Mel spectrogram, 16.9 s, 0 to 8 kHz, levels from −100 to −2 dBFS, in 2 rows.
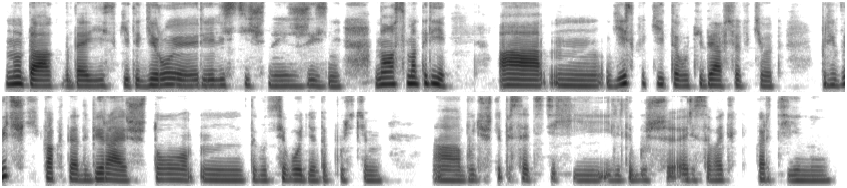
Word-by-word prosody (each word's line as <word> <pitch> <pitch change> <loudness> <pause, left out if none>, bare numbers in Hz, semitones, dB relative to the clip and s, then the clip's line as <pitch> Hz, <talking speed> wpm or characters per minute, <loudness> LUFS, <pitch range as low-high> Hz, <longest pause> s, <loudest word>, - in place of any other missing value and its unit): Ну 190 +1 +6
да, 145 -3 +8
когда 145 0 0
есть 145 0 -1
какие-то 155 0 -5
герои 155 0 +3
реалистичные 150 -1 -2
из - - -6
жизни. 135 -2 -4 0.3
Но 180 +3 +6
а - - +7
смотри, 195 -4 +5 0.5
а, 155 -1 +9
м, 145 -2 -3
есть 190 +8 +3
какие-то 170 -4 -3
у 145 0 -4
тебя 150 +2 +2
всё-таки 140 0 -7
вот 135 -1 -6 0.4
привычки, 180 +7 -1
как 165 -1 0
ты - - -1
отбираешь, 140 -1 +2
что, 150 -2 -3
м, 135 -1 -5
ты - - -10
вот 135 0 -9
сегодня, 140 -2 -3
допустим, 130 0 -10 0.5
а, 135 -1 -1
будешь 130 0 -7
ты - - -9
писать - - -6
стихи 130 0 -9
или 135 0 -10
ты 130 - -8
будешь, 135 +1 -6
э, - - -4
рисовать 140 0 -6 0.2
к - - -45
картину? 130 -3 -6
145 Hz, 150 wpm, -28 LUFS, 135-155 Hz, 0.5 s, а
